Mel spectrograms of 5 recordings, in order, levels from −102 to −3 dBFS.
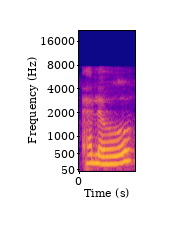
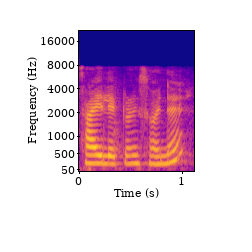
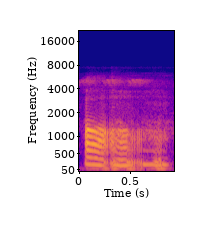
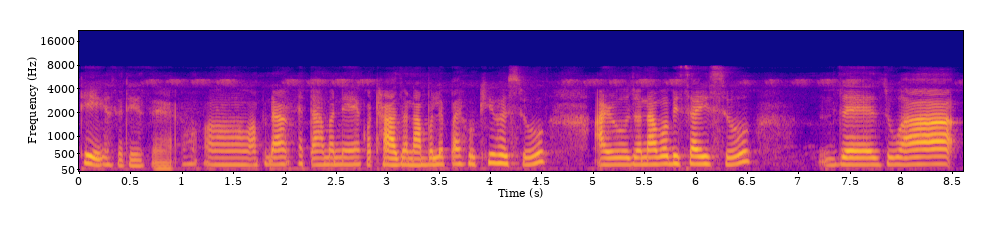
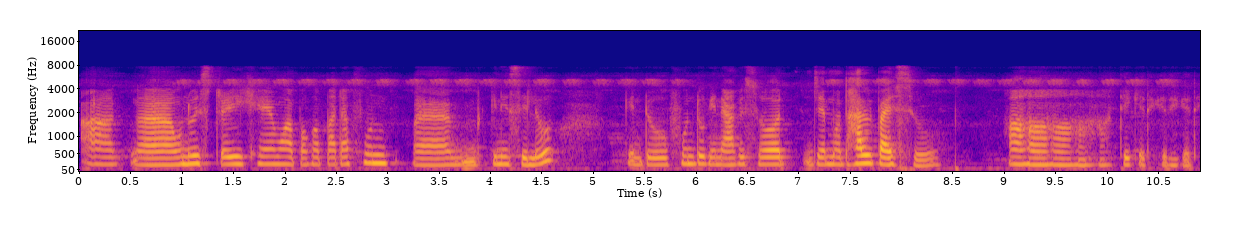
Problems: none marked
